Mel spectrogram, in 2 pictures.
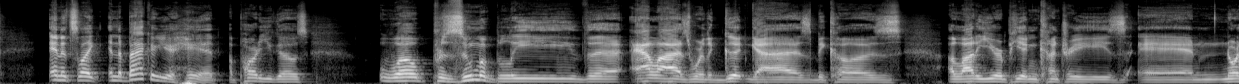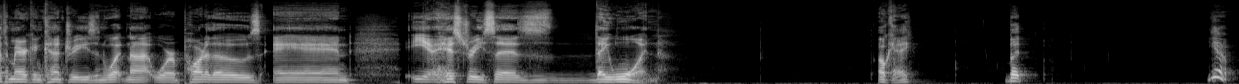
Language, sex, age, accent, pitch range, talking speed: English, male, 30-49, American, 100-135 Hz, 110 wpm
